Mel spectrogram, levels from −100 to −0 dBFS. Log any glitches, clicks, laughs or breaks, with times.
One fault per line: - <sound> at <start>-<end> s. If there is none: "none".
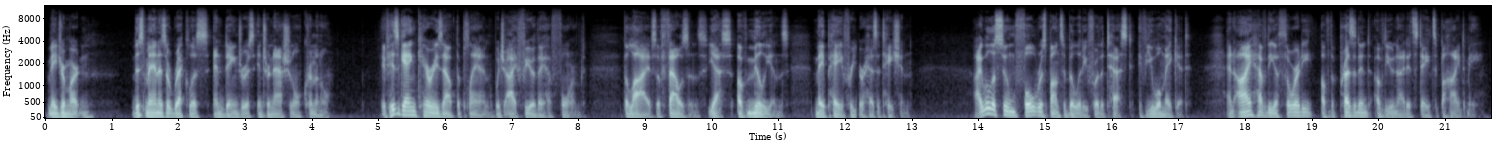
- dropout at 12.2-12.2 s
